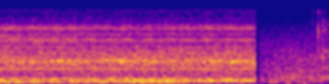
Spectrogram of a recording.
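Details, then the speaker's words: Fridge, after replacing the relay and OLP (overload protector) on the compressor terminal pins to fix no cooling and repeated 'cut cut' clicking: compressor now starts and runs with a steady low hum and faint vibration buzz; normal. "अब मेरा compressor start हो चुका है जो vibration भी कर रहा है और जिसकी आवाज साफ सुनाई दे रही है।"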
